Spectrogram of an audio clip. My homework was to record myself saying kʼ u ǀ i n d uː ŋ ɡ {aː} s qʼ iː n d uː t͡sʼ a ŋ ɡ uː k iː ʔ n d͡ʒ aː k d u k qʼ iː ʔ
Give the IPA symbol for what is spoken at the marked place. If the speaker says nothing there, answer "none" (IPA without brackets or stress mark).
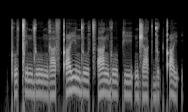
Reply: aː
